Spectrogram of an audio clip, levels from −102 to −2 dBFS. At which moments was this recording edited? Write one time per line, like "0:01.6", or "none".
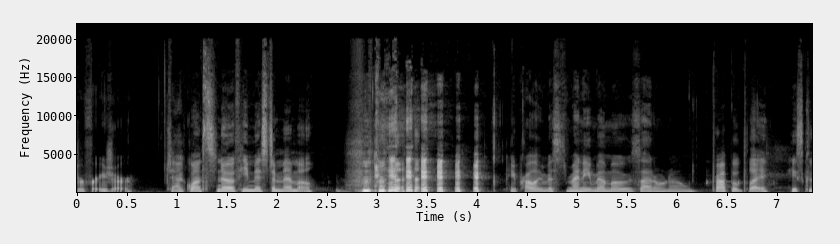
none

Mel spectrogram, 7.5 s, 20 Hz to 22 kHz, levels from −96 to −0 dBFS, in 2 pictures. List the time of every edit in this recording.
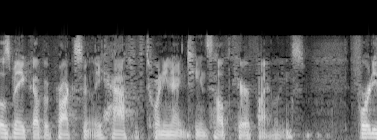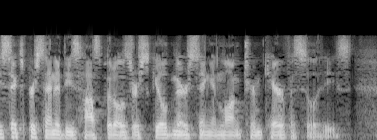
none

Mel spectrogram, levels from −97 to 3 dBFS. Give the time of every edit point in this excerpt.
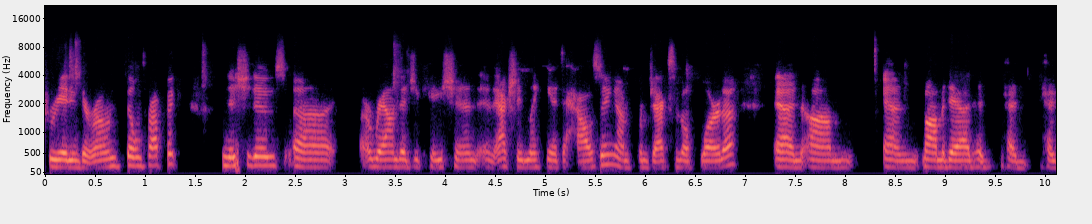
none

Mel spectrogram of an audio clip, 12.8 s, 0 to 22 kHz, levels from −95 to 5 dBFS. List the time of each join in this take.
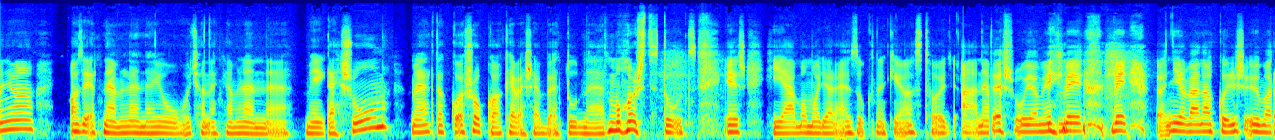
0:03.2
0:06.0
0:09.9
0:10.6

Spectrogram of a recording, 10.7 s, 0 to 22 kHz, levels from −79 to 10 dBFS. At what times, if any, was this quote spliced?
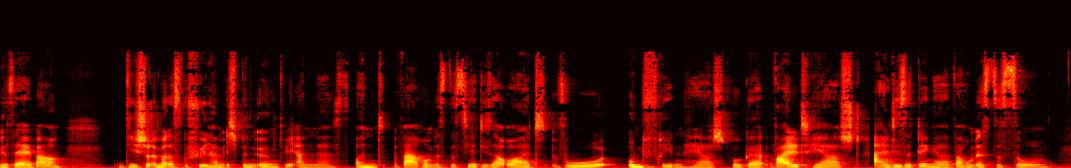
0:03.5
0:08.7

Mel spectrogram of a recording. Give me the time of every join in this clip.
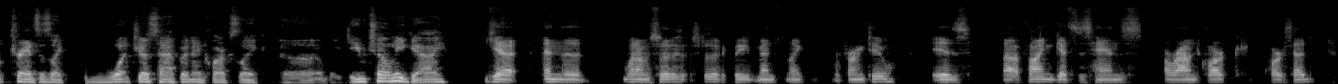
none

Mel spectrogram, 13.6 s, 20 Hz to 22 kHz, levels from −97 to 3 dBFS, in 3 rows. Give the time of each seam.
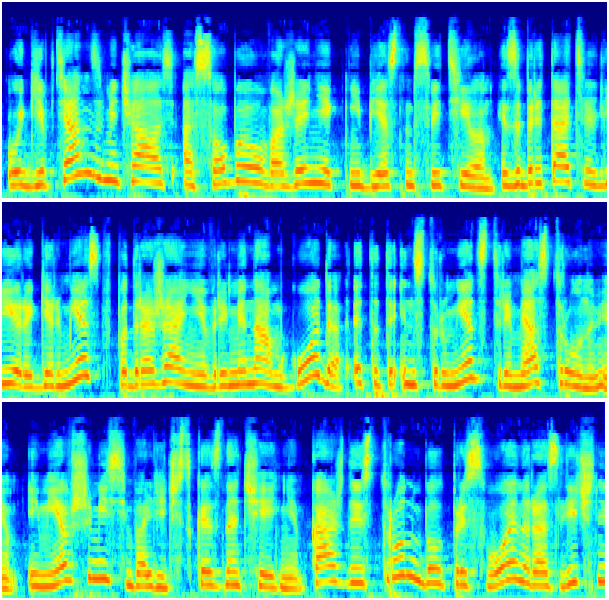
0:07.1

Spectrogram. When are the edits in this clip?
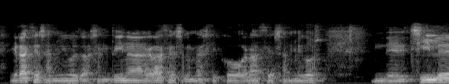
0:01.8

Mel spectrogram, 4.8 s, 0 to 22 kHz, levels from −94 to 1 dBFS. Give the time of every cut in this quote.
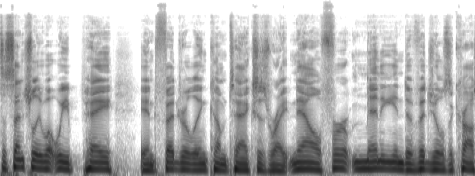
none

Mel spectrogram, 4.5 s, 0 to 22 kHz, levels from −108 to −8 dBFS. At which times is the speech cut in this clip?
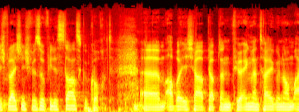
0:03.1

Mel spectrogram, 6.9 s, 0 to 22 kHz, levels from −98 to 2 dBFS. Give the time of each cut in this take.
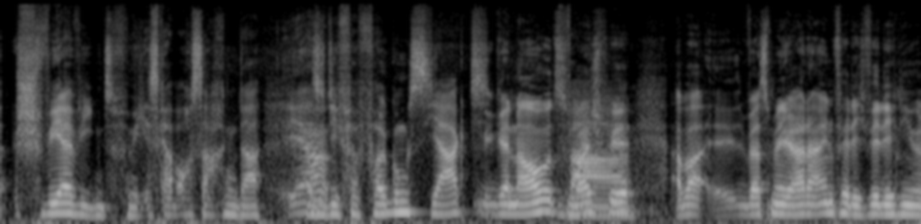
none

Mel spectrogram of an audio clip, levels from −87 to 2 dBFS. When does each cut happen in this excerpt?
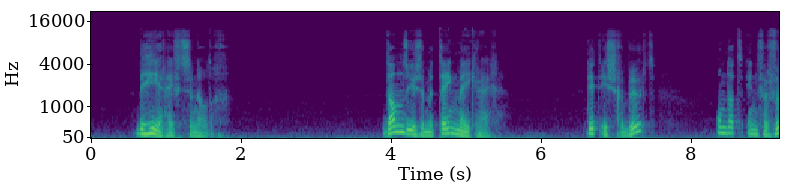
0:04.2
0:06.1

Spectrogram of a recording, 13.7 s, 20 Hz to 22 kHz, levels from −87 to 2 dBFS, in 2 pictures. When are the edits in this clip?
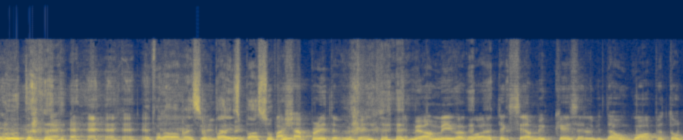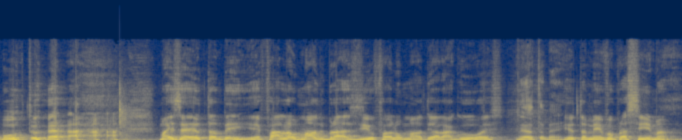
none

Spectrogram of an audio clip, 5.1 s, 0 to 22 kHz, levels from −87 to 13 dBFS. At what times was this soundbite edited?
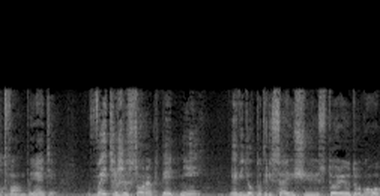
none

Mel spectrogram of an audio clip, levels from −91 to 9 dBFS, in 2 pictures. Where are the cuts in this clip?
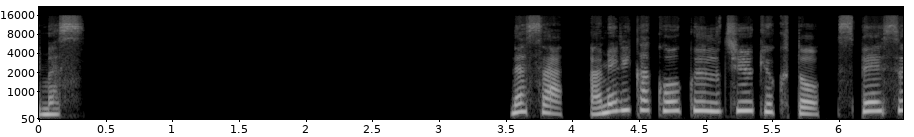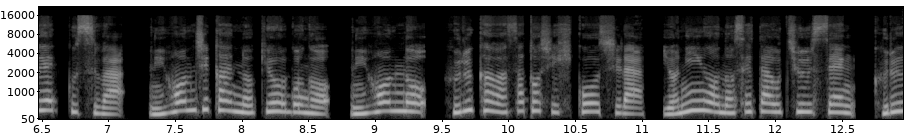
0:04.0
0:07.2
0:08.7

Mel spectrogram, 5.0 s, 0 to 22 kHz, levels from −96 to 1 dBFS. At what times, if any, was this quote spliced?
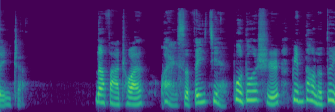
0:03.5

